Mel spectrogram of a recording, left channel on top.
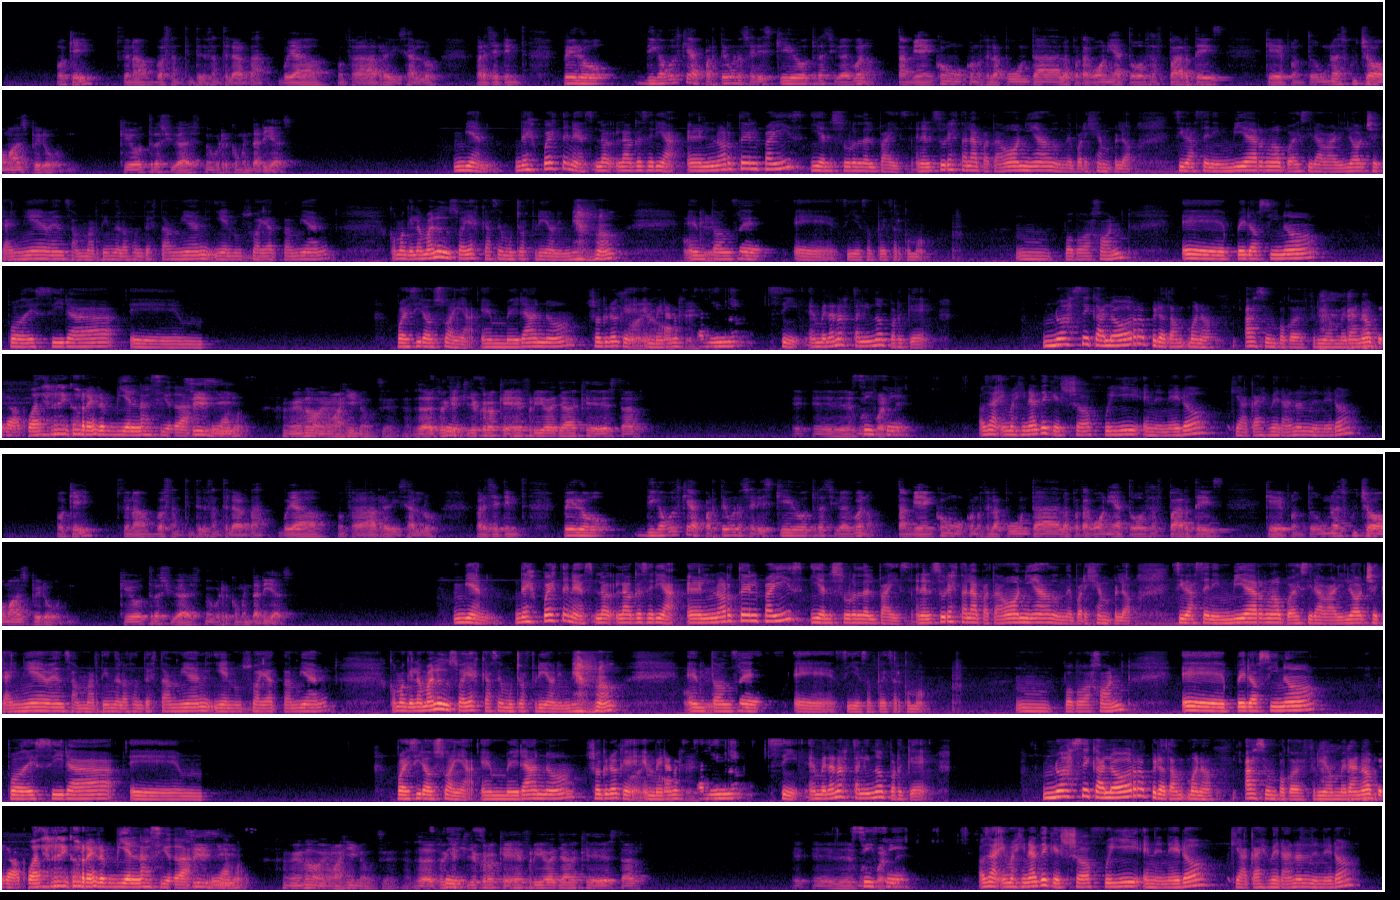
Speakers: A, in the centre; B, on the right (about 45°).
A: Ok, suena bastante interesante, la verdad. Voy a comenzar a revisarlo para ese tema. Pero digamos que aparte de Buenos Aires, ¿qué otras ciudades? Bueno, también como conocer la Punta, la Patagonia, todas esas partes que de pronto uno ha escuchado más, pero ¿qué otras ciudades no me recomendarías?
B: Bien, después tenés lo, lo que sería el norte del país y el sur del país. En el sur está la Patagonia, donde por ejemplo, si vas en invierno, puedes ir a Bariloche, que hay nieve, en San Martín de los Andes también y en Ushuaia
A: Ujú.
B: también. Como que lo malo de Ushuaia es que hace mucho frío en invierno. <laughs>
A: Ok,
B: Entonces, eh, sí, eso puede ser como un poco bajón. Eh, pero si no, podés ir a, eh, podés ir a Ushuaia. En verano, yo creo
A: Ushuaia,
B: que en verano
A: ok.
B: está lindo. Sí, en verano está lindo porque no hace calor, pero tam- bueno, hace un poco de frío
A: <laughs>
B: en verano, pero podés <laughs> recorrer
A: Ujú.
B: bien la ciudad,
A: Sí,
B: digamos.
A: sí, Eh, no, me imagino. sí. O sea, es porque
B: Sí,
A: es que yo creo que ese frío allá que debe estar eh, eh, es
B: sí,
A: muy fuerte.
B: sí. O sea, imagínate que yo fui en enero, que acá es verano en enero,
